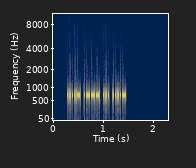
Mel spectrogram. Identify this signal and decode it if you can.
Morse code, heard as a keyed tone, about 50 wpm, 700 Hz. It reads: 4JS4
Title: Four Challenging Letter-Number Combinations 50wpm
